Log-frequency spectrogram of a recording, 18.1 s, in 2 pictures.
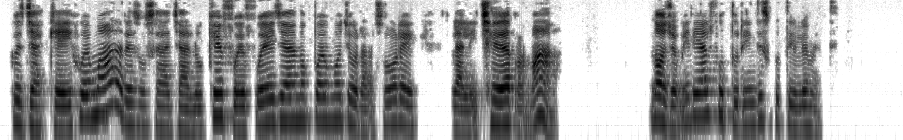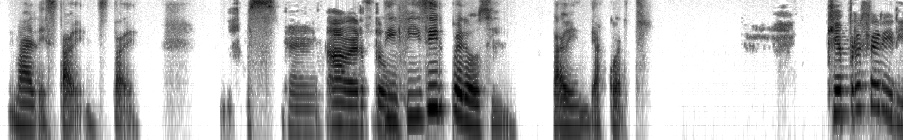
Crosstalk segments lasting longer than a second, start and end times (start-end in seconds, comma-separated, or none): none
